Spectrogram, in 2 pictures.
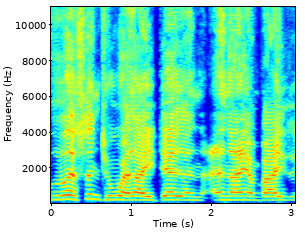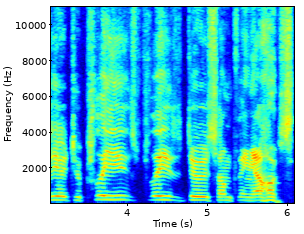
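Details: Adult man speaking; speech impediment.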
